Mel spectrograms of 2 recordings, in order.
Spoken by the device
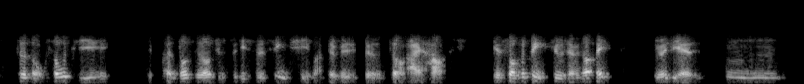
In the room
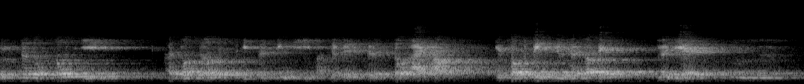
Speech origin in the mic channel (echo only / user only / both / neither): echo only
